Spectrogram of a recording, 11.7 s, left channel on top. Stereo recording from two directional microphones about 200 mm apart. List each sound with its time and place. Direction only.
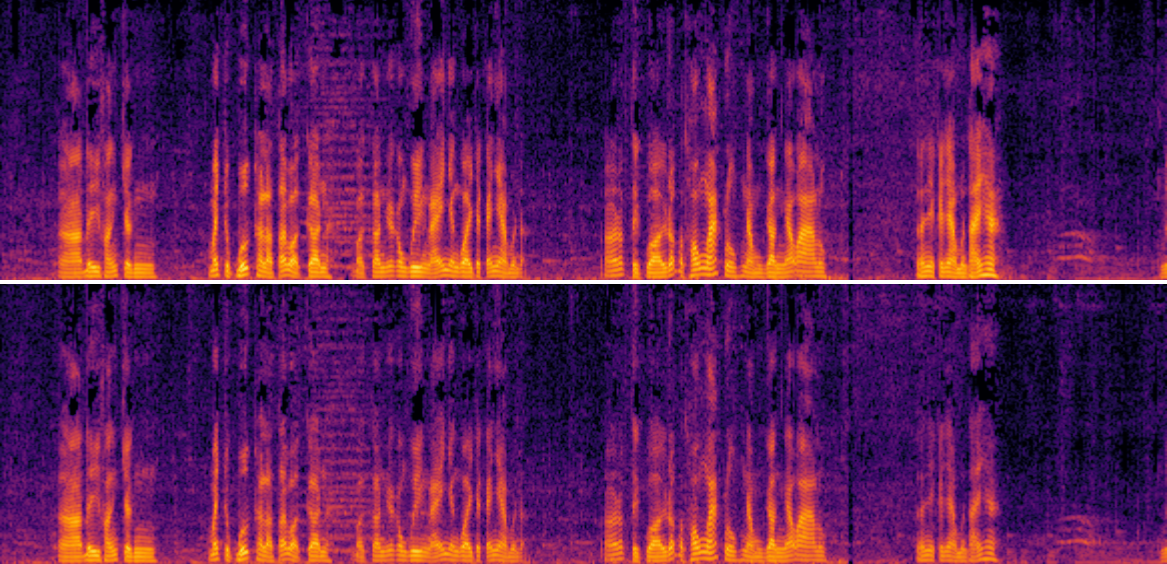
0.6 s speech: 15° right (ahead or behind)
2.0 s a man's voice: centre (ahead or behind)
